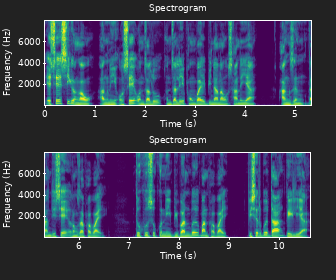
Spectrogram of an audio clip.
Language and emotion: Bodo, neutral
